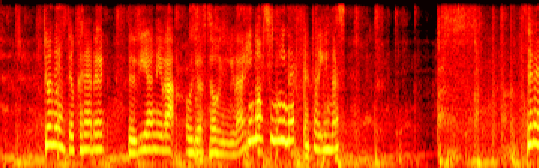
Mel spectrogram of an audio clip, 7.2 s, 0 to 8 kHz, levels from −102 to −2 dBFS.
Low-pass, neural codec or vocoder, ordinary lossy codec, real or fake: 7.2 kHz; codec, 24 kHz, 1.5 kbps, HILCodec; none; fake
